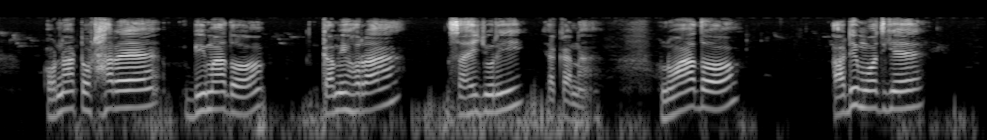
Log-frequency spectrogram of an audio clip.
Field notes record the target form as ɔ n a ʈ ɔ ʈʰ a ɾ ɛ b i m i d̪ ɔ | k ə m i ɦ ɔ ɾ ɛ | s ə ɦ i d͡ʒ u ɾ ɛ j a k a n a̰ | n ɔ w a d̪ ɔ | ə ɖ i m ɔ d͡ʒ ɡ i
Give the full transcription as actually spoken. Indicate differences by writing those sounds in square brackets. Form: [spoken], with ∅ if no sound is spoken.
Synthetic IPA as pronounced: ɔ n a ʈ ɔ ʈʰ a ɾ ɛ b i m [a] d̪ ɔ | k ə m i ɦ ɔ ɾ [a] | s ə ɦ i d͡ʒ u ɾ [i] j a k a n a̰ | n ɔ w a d̪ ɔ | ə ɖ i m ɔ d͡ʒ ɡ [ɛ]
